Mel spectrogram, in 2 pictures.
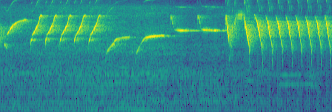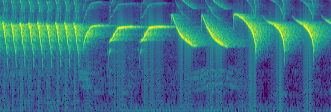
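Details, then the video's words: Powerful Spanish Timbrado canary song used for training: short repeated chips, a bright sustained note, then a long rapid rattling roll followed by loud descending swoops, over a faint low background hum. "Timbrado Canary's Most Powerful Singing For Training"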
